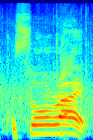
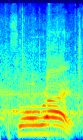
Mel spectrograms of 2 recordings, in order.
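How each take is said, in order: Both takes have the same delivery.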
